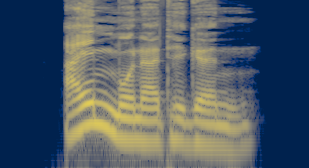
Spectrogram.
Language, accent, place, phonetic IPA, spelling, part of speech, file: German, Germany, Berlin, [ˈaɪ̯nˌmoːnatɪɡn̩], einmonatigen, adjective, De-einmonatigen.ogg
- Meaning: inflection of einmonatig: 1. strong genitive masculine/neuter singular 2. weak/mixed genitive/dative all-gender singular 3. strong/weak/mixed accusative masculine singular 4. strong dative plural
